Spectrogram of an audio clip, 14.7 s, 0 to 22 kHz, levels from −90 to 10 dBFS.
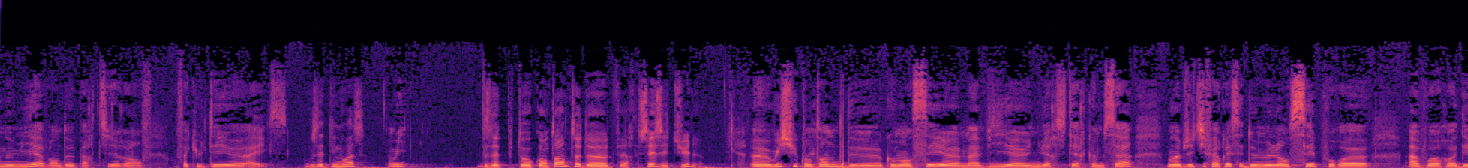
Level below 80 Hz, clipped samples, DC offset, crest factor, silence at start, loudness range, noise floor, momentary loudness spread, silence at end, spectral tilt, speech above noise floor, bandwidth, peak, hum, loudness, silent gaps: -46 dBFS; under 0.1%; under 0.1%; 16 dB; 0 s; 5 LU; -42 dBFS; 11 LU; 0 s; -4.5 dB/octave; 24 dB; 15.5 kHz; -4 dBFS; none; -19 LUFS; none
